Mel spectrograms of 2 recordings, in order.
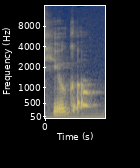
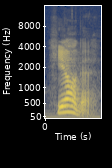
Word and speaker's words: Hiago: Not Hugo? Hiago. Hiago? That's how you pronounce his name? How do you pronounce your name? Hiago or Hugo? H-I-A-G-O. It's not Hugo. That's H-U-G-O. Hiago.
